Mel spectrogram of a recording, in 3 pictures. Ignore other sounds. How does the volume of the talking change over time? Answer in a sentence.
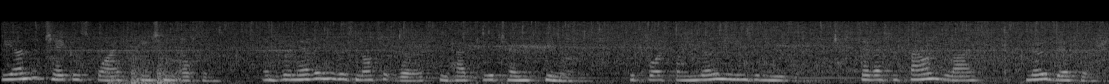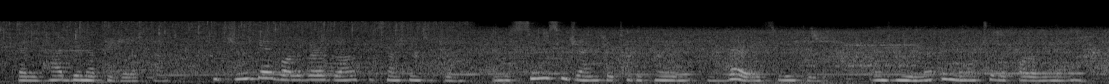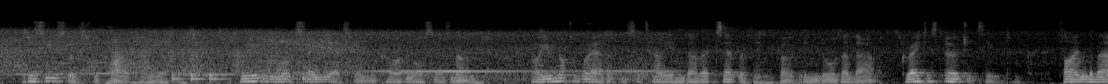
The loudness of the talking stays about the same.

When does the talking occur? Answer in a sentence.
The talking can be heard from 0.0 to 33.2 s.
